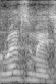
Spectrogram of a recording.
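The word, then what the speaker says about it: résumé: Oh, Rach, we're running low on resumes over here.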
